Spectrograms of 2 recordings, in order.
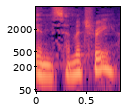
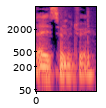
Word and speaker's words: asymmetry: And that was because I just don't like the insymmetry. How do you say that? Asymmetry.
